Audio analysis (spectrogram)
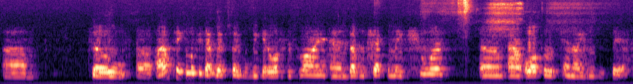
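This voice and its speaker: A woman with a mellow, fairly low voice leads a telephone town hall. She is polite and formal, pausing often as she answers callers. She sounds some way from the mic on a conference line. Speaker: union president hosting a call-in. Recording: distant radio-like telephone conference audio. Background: telephone conference call.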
